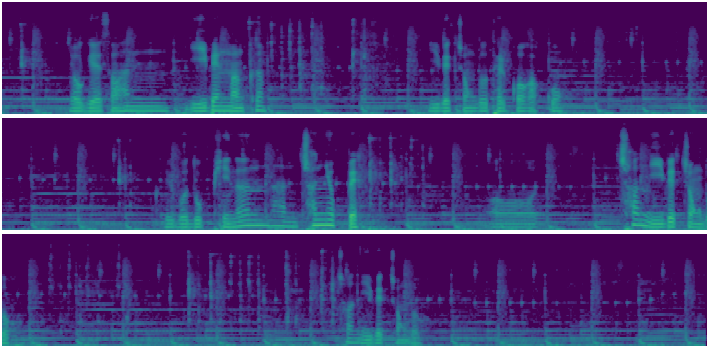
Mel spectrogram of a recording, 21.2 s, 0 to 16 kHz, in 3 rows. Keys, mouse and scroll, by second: 0.1-0.5 scroll up 1, 0.9 click, 2.4 KP_2, 3.9 middle click, 6.2 click, 6.7 middle click, 8.2 middle click, 8.7 click, 10.7 KP_1, 14.5 BackSpace, 15.9 KP_1, 17.8-20.5 middle drag.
